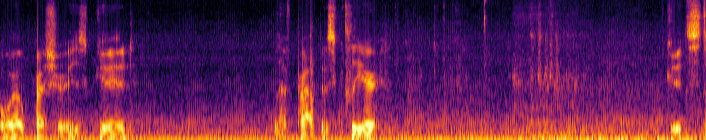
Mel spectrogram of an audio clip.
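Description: An aircraft engine idles with a low, steady hum.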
